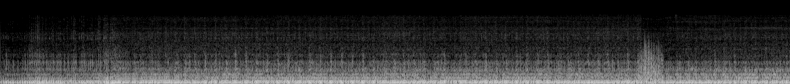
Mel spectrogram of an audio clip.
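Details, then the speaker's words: Honda CB500/550 engine, warmed up a little: a steady low drone with a brief rev blip that falls back slowly. The idle hangs high instead of settling, so it is hard to tell idling from hanging; unstable idle. "I don't know if this is a really good idle right here or not but with it hanging up the way it does it's hard to tell if it's idling or hanging"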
